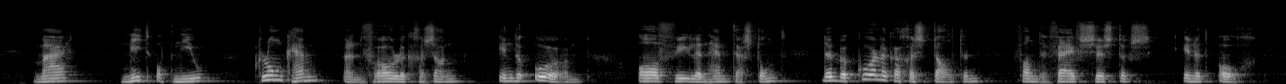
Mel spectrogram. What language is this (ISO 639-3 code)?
nld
